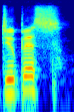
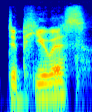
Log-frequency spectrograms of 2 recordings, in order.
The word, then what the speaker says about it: Dupuis: similarly difficult to spell worst mispronunciation ever anyone has ever said um I think dupus that's that's consistently shown up but um dup Dupuis they'll they'll put that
